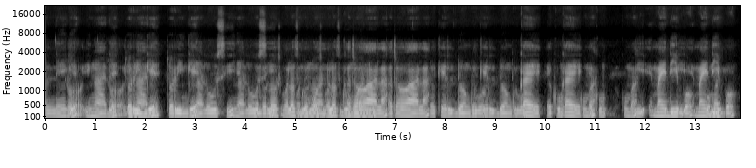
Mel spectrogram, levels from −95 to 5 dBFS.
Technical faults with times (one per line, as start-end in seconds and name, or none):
0.00-13.91 doubled audio track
